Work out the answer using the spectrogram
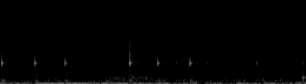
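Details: Peugeot 103 moped cylinder head rocked on a surface plate: light, sharp clacks about twice a second show the face isn't flat; warped head, to be resurfaced with sandpaper in figure-eights.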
